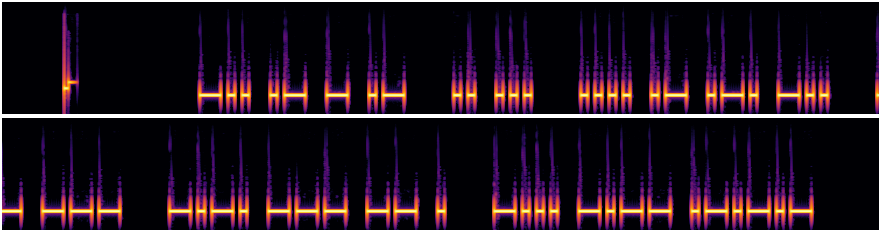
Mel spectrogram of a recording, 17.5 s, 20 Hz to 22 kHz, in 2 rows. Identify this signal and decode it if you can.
Morse code, heard as a keyed tone, about 17 wpm, 700 Hz. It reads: DATA IS HARD TO COME BY.
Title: Sentences from Top 1000 Words - Review Part 3 - 17wpm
